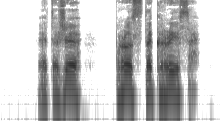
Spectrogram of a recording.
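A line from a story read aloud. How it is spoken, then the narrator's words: Mutter. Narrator (Russian): пробормотал он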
